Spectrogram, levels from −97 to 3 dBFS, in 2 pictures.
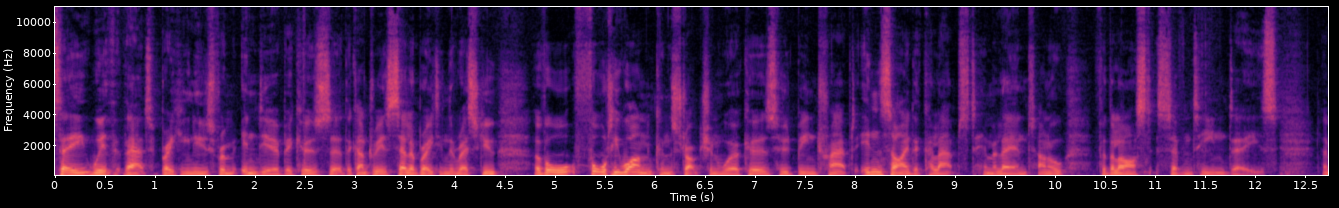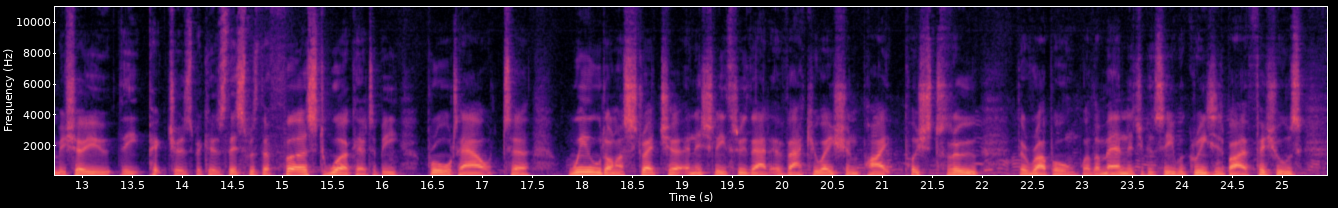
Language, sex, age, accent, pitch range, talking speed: English, male, 40-59, British, 105-125 Hz, 175 wpm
